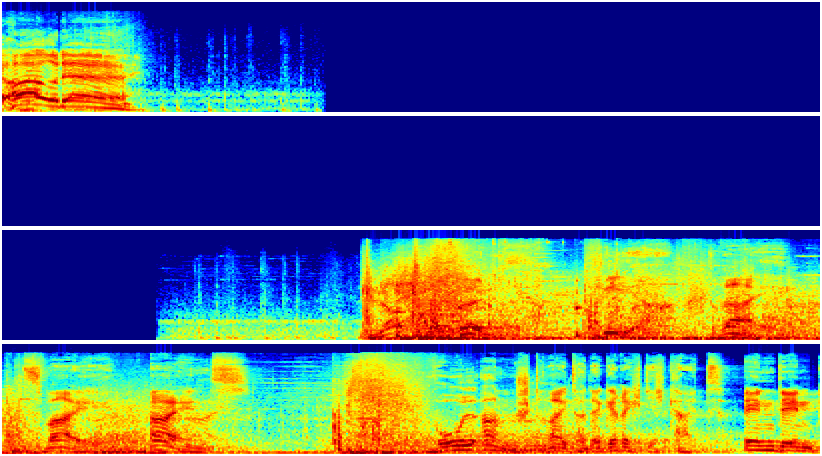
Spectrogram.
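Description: Game sound effects of spells and blasts ring out.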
